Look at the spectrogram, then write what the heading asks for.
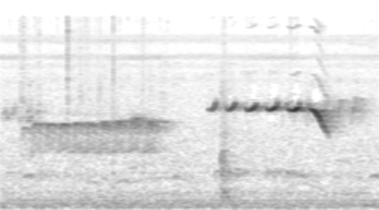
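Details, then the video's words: Iora in decoy training gives a long, even, buzzy hum, then a quick pulsed trill ending in a sharp downward slur, with a brief click between. "นกขมิ้นน้อย ฝึกหัดหัยเปนนกต่อสายโหด สายดุ"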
